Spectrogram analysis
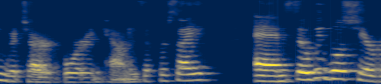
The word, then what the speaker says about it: Forsyth: And by the way, a lot of people say Forsyth, but I learned it's Forsyth. So just a little pronunciation lesson that most people don't know, especially if you're not from there.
